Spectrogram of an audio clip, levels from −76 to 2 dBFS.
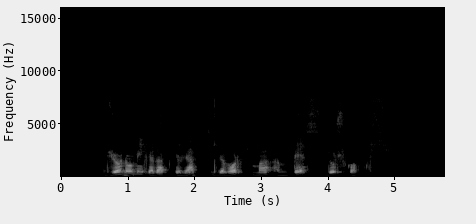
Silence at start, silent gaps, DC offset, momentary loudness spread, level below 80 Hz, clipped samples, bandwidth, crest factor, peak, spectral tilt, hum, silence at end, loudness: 0.7 s; none; under 0.1%; 13 LU; -88 dBFS; under 0.1%; 7.6 kHz; 22 dB; -22 dBFS; -2 dB/octave; none; 1.3 s; -41 LUFS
